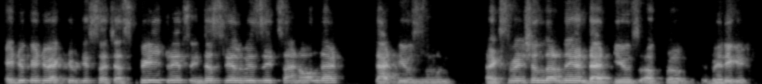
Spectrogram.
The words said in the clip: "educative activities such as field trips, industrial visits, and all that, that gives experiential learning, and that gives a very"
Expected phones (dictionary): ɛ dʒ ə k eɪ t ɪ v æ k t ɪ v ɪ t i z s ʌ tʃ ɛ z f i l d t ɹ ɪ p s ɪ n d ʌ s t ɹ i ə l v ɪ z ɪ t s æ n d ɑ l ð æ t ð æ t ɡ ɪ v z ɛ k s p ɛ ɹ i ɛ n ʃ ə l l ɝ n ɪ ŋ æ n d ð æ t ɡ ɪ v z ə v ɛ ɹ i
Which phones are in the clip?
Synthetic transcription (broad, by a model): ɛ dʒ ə k eɪ t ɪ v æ k t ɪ v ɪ t i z s ʌ tʃ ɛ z f i l d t ɹ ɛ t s ɪ n d ʌ s t ɹ i ə l v ɪ z ɪ t s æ n d ɑ l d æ t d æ t ɡ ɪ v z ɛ k s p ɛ ɹ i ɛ n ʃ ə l l ɝ n ɪ ŋ æ n d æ t ɡ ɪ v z ə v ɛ ɹ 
